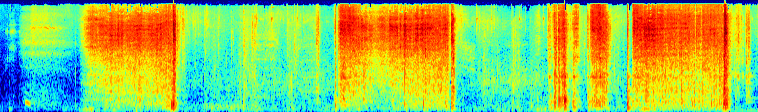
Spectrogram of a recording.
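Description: Snow being shovelled: long, loud, hissing scrapes come in several strokes with short pauses between, joined by a few quicker scrapes near the end. No one speaks.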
